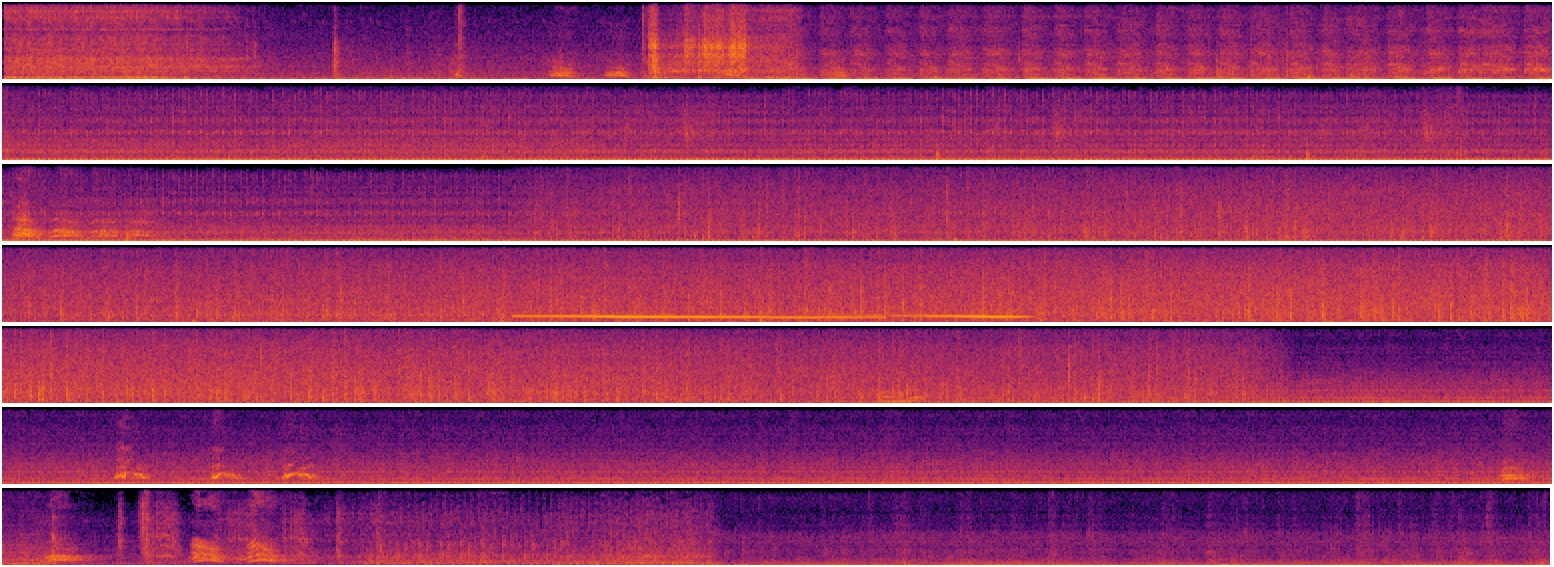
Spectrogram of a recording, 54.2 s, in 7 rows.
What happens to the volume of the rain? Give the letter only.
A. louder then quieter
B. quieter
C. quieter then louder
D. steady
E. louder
E.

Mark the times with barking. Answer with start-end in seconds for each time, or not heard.
2.7-4.3, 14.9-16.4, 25.8-28.2, 39.3-40.4, 46.0-48.0.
